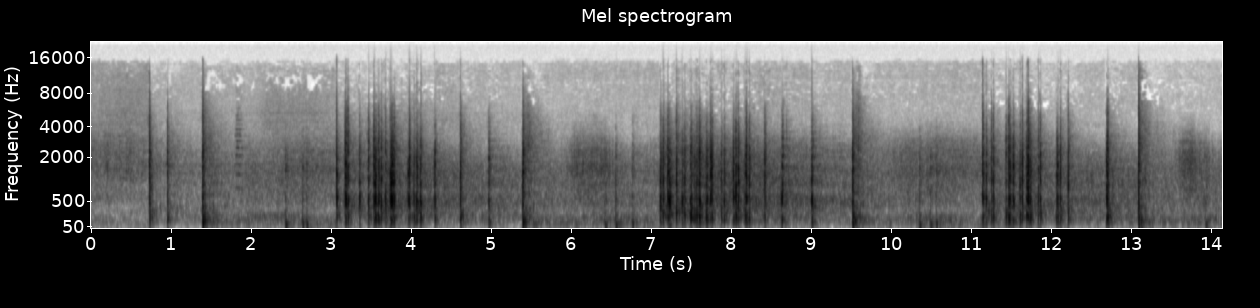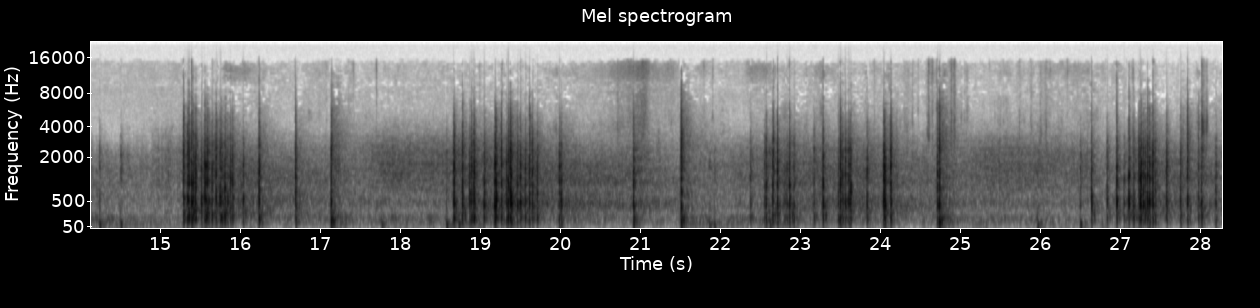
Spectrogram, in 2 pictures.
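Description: Daytime fireworks: aerial bursts going off as sharp bangs, in dense rapid volleys about every four seconds with single reports in between.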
